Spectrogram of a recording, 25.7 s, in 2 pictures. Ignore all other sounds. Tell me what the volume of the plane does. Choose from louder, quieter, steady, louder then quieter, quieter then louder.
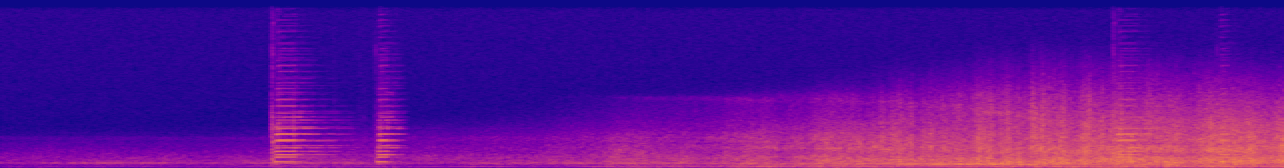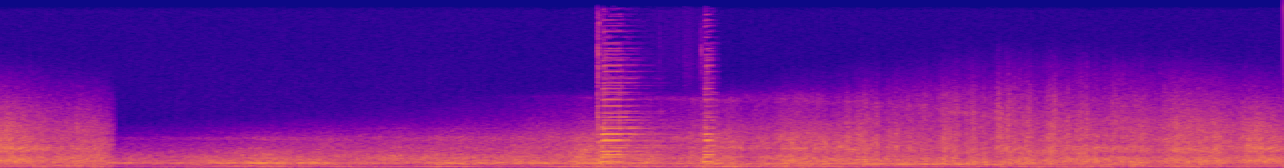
louder.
